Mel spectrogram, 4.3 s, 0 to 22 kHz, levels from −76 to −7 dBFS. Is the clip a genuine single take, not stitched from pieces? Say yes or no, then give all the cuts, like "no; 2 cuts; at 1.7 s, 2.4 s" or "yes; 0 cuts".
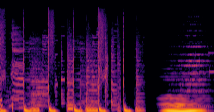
no; 1 cut; at 3.0 s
